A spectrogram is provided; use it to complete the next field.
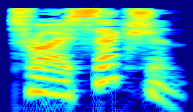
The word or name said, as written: trisection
